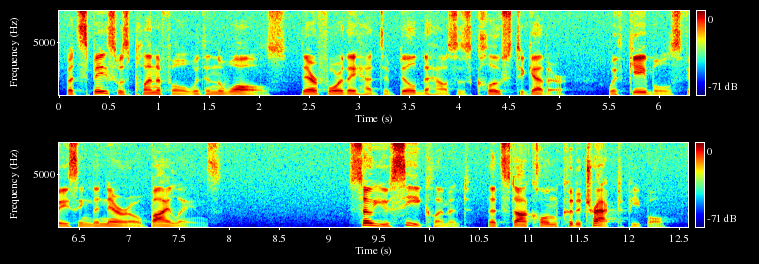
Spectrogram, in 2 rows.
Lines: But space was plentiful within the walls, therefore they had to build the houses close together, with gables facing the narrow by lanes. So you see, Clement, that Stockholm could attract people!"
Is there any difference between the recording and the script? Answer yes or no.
no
